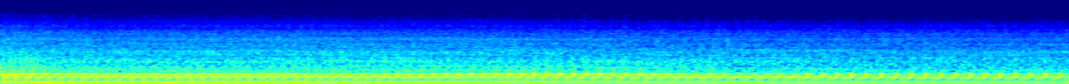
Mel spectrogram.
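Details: Suzuki Jimny after replacing the blown rear back box with a new standard one: steady, even idle with a soft, regular exhaust beat and no rasp, blow or rattle. It sounds like stock.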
